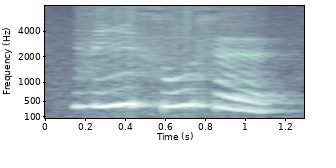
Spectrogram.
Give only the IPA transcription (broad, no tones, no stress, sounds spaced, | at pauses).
z i s u s ø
